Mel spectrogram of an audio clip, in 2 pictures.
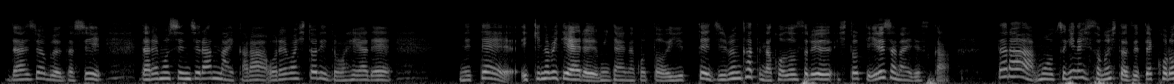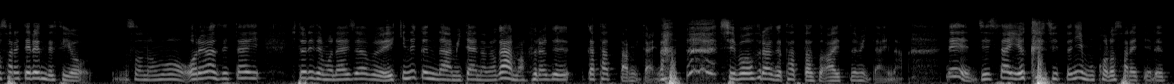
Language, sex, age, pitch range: Japanese, female, 30-49, 210-275 Hz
